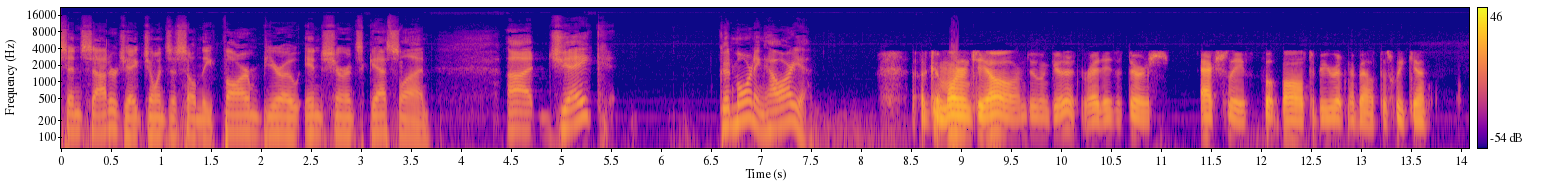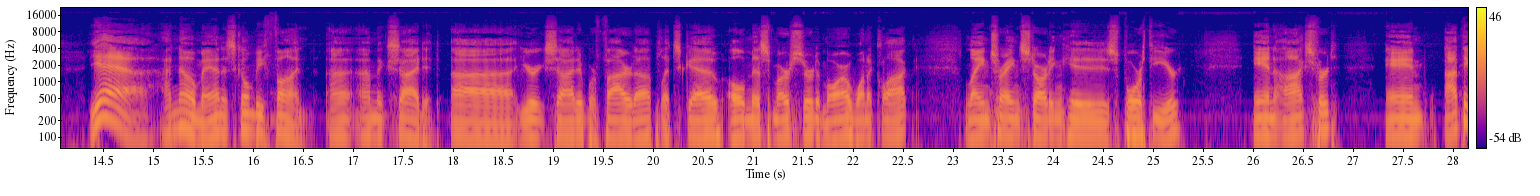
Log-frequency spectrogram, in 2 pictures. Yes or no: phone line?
yes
